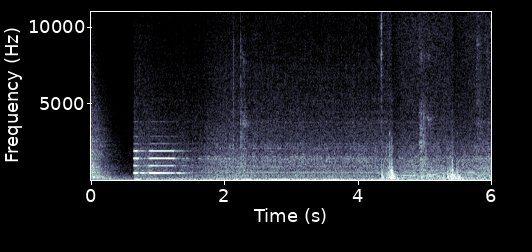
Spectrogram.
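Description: A taxi's car horn gives one short toot, under a second long, over its engine running steadily. A couple of brief knocks come in the second half.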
